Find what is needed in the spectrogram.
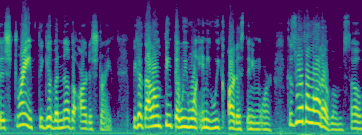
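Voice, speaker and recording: A loud woman's voice, fairly high in pitch with very wide pitch swings, at a fairly quick pace on a very clean recording with a silent background. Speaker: audience member asking a question. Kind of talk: question at a public pitch event.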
